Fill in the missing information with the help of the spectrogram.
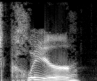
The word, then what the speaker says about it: Xlear: Well, that is Clear Max Nasal Spray. The Clear is spelled X-L-E-A-R.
